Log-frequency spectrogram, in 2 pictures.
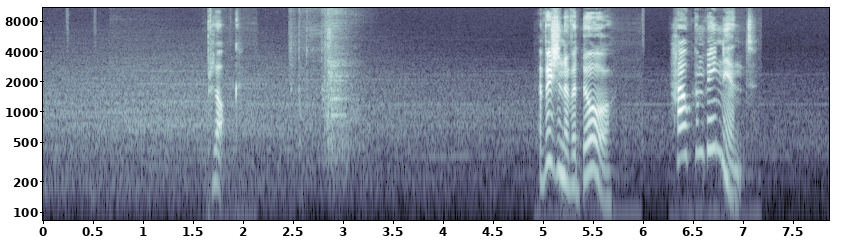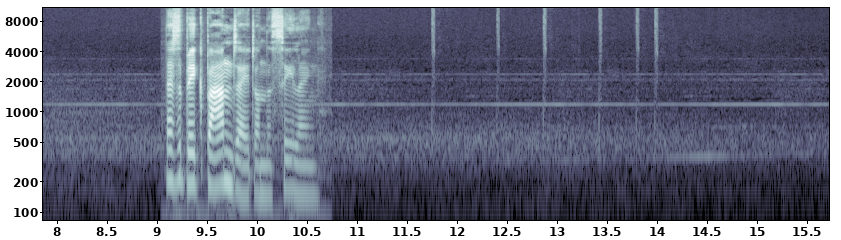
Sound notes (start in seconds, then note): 2.5 bam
